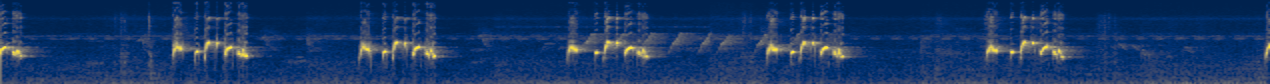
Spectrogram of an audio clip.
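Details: Red-whiskered bulbul song, played to excite other bulbuls: a steady run of six chirpy, bubbling phrases about every two seconds, one overlapped by a buzzy rising sweep, quiet low hum throughout.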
